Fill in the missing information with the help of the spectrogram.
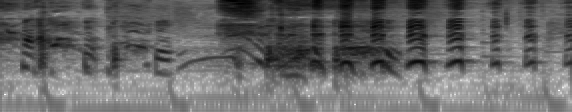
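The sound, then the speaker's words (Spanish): A loud coughing fit tangled with laughter: a harsh burst of coughs, then a run of choppy, rhythmic wheezing laugh-coughs fading out. “Weón, medio tos, medio tos.”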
